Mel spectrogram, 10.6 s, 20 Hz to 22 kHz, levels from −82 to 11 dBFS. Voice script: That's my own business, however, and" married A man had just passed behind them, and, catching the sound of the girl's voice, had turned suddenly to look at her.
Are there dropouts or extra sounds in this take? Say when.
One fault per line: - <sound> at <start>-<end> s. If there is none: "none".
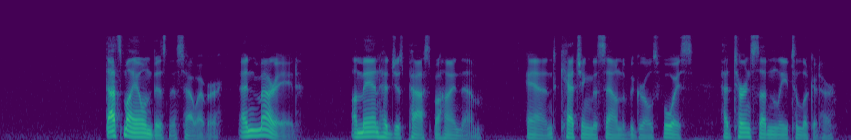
none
